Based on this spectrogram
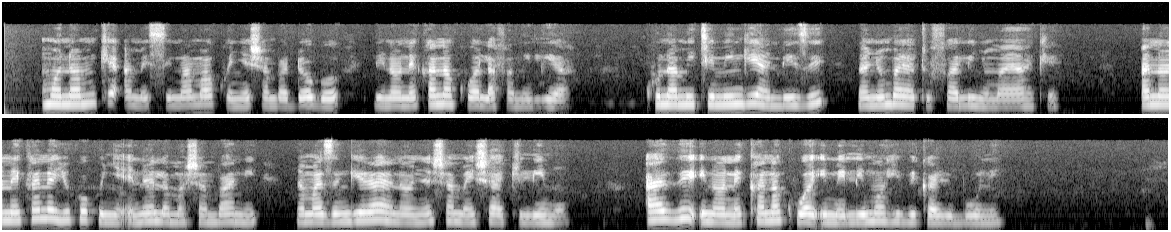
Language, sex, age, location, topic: Swahili, female, 18-24, Kisumu, agriculture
